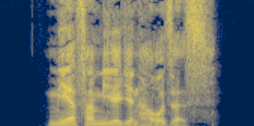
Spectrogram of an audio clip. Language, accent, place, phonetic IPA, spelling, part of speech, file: German, Germany, Berlin, [ˈmeːɐ̯famiːli̯ənˌhaʊ̯zəs], Mehrfamilienhauses, noun, De-Mehrfamilienhauses.ogg
- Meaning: genitive singular of Mehrfamilienhaus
